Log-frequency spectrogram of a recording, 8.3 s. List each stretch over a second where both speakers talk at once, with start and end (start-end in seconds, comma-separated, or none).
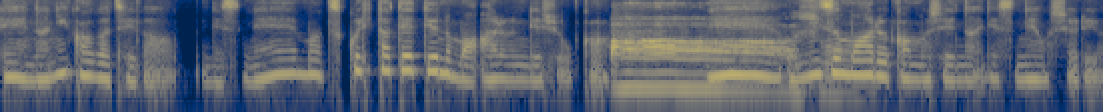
5.3-6.5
